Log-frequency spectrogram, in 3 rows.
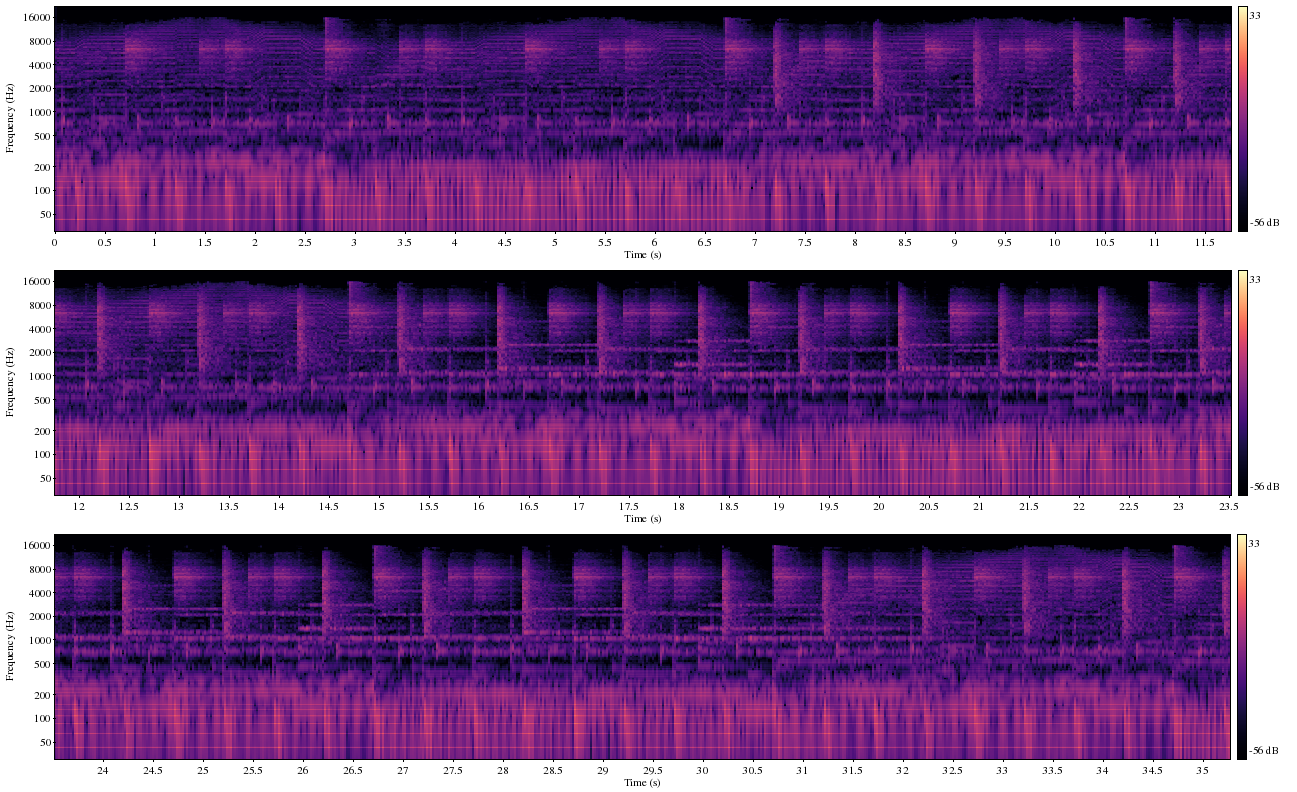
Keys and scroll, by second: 6.8 ctrl+c, 7.3 ctrl+f, 16.8 ctrl+-.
